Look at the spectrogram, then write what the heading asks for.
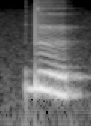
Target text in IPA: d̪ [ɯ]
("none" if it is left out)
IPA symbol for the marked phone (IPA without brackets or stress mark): ɯ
